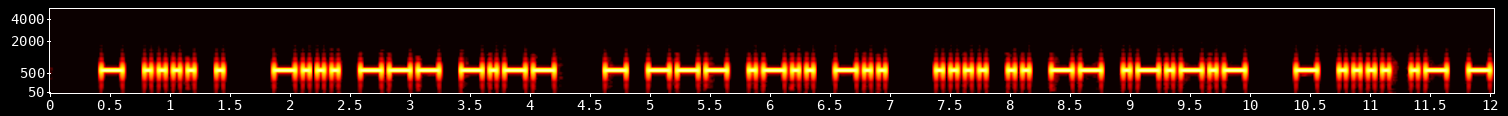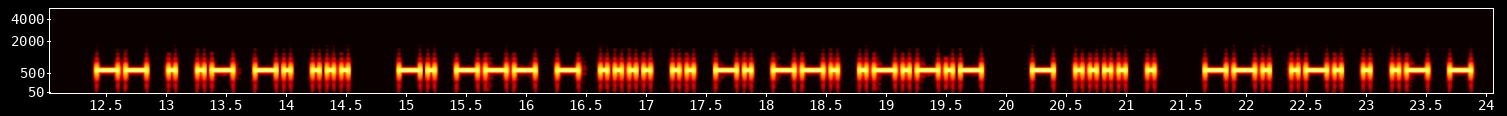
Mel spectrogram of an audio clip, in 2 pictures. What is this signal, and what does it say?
Morse code, heard as a keyed tone, about 20 wpm, 600 Hz. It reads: THE BOY TOLD HIM. THAT MEANS NOTHING. THE GREAT
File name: the old man and the sea / the old man and the sea part 1 20wpm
